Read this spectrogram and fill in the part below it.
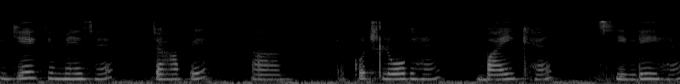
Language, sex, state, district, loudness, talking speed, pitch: Hindi, female, Bihar, Saharsa, -44 LUFS, 115 wpm, 240 Hz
